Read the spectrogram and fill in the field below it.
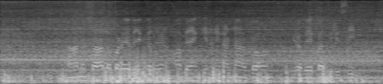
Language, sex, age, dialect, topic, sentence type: Kannada, male, 18-24, Coastal/Dakshin, banking, question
